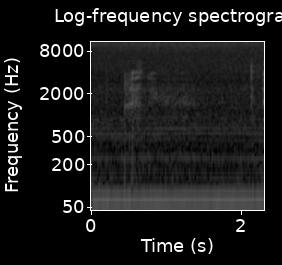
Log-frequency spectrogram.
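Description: Low room tone with a steady electrical hum, and a brief faint breathy sound about half a second in.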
